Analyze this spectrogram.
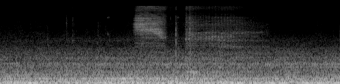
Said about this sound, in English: Yeah, we've been to boxing this morning and we're recording this in the car where we've just watched Big Drew lose.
